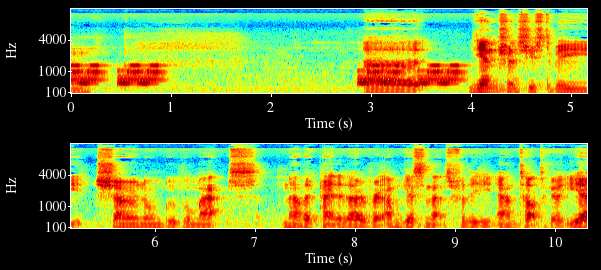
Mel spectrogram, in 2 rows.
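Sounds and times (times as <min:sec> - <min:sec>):
telephone ringing: 0:00.0 - 0:01.0, 0:02.9 - 0:04.0
speech: 0:04.0 - 0:10.3.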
